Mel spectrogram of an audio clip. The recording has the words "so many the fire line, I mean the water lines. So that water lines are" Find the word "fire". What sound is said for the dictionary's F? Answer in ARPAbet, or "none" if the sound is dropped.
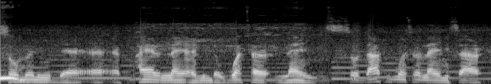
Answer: P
